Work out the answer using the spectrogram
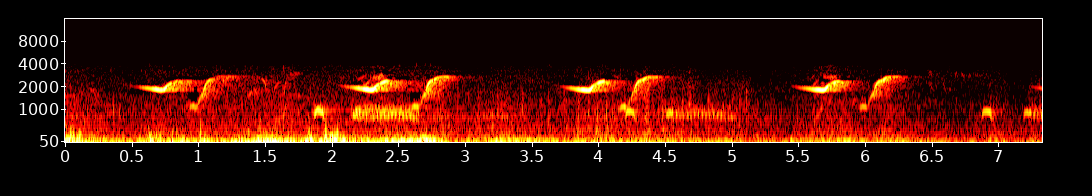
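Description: A bird calling over and over: each call is a short whistle that climbs and levels off, then a quick sweep upward, repeated about every one and a half seconds. A low rumble sits under the first few seconds.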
